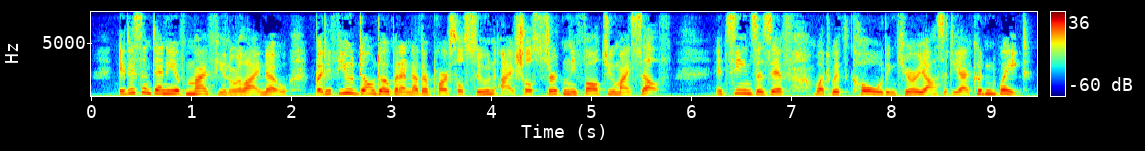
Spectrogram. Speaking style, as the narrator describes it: she cried

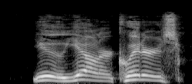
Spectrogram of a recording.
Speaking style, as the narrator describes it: groaned Joe

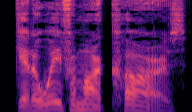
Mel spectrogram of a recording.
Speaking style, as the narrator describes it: the woman snapped

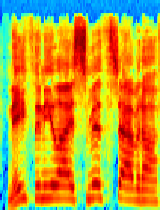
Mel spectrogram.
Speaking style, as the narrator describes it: my mom yelled softly from the porch

